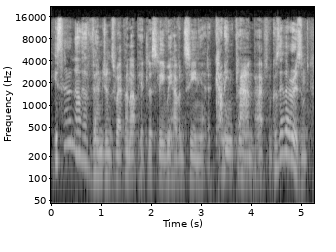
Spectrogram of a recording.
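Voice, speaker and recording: An actor playing an urbane, wry British army major with an English accent in a radio drama. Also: male voice, lowish voice, huge pitch swings, fairly quick, a little hiss or hum. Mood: wry, insistent. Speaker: army officer.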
